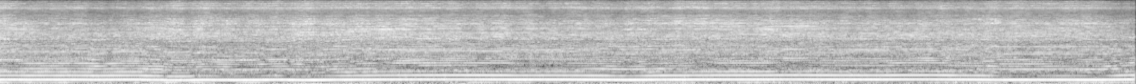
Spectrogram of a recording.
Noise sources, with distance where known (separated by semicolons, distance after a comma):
chainsaw, near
